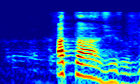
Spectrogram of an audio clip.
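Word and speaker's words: التَّاجِرُ: How will you pronounce this now? At-tajiru. You did not pronounce al. You did not pronounce lam. Okay, you did not pronounce, you skipped it.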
